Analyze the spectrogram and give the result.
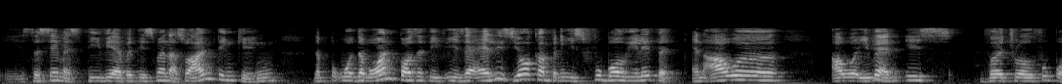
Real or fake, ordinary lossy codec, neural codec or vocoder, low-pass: real; MP3, 32 kbps; none; 5.4 kHz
